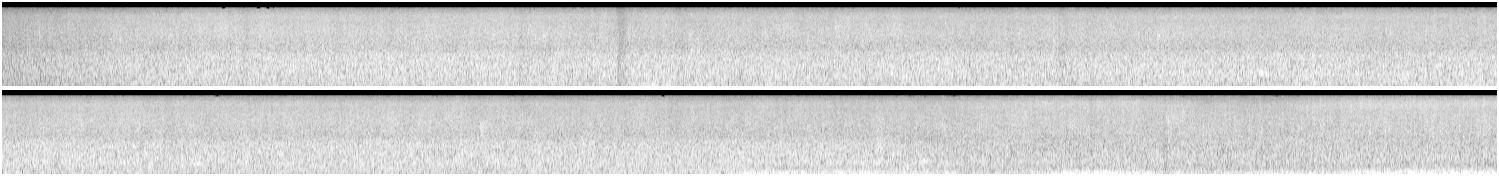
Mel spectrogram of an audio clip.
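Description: Steady rain falling, a dense even hiss that fades in at the start. A low rumble joins it about two-thirds of the way through.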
